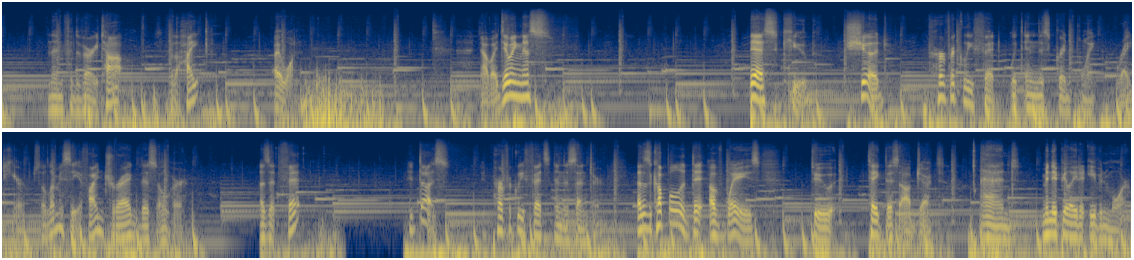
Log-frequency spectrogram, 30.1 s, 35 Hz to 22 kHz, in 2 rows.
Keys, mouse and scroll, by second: 1.3 click, 2.3 click, 2.7 1, 4.1 click, 6.5-9.9 right drag, 15.8-18.7 drag, 19.0 click, 19.3-21.8 right drag, 22.2-22.6 right drag, 22.7-24.3 right drag, 26.5 click.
